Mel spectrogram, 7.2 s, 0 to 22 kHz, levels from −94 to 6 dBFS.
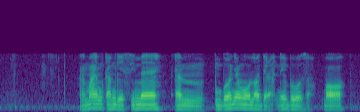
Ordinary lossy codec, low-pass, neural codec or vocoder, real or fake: none; 3.6 kHz; none; real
